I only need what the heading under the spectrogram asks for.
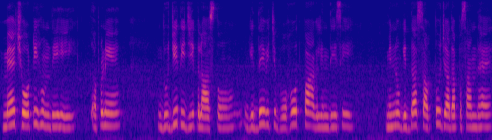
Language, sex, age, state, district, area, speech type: Punjabi, female, 45-60, Punjab, Mohali, urban, spontaneous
